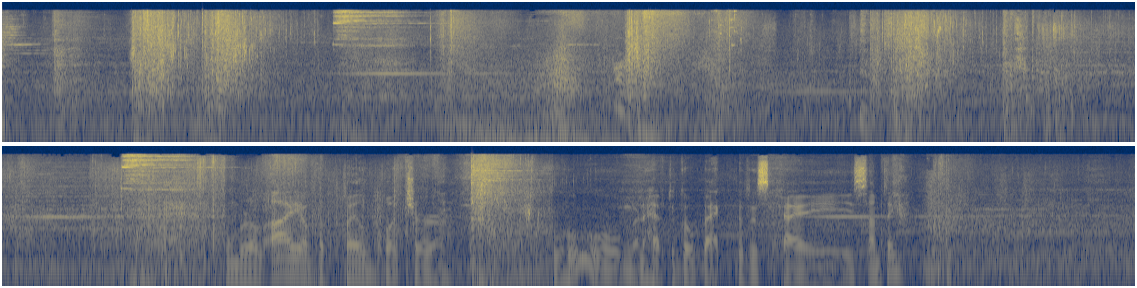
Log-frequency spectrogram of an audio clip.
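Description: A blade strikes with sharp, heavy impacts.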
